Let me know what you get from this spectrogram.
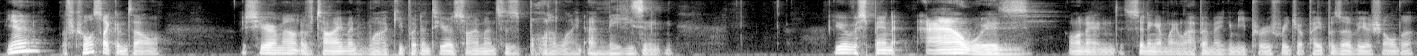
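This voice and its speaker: A young man playing a gruff but affectionate, protective delinquent student in an intimate ASMR roleplay, talking in a casual, foul-mouthed way. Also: sits low, normal speed. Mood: tender, concerned.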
